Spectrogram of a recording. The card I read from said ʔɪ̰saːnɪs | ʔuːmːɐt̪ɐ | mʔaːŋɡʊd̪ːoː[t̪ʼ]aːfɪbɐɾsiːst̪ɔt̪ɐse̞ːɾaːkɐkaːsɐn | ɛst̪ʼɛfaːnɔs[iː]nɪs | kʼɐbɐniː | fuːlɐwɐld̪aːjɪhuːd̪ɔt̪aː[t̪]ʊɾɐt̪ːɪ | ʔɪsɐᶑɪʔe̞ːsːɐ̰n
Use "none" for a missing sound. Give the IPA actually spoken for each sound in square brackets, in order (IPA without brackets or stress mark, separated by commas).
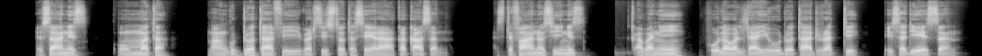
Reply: t̪, iː, d̪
